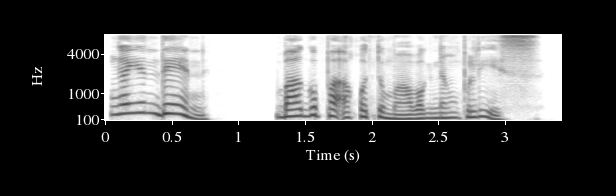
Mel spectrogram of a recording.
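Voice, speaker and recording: A woman's voice: mid-range voice, big pitch swings, measured pace, darkish tone, dry recording, voice pushed up. Woman narrator as stern father, cold authority, protective, audio storybook, dry sound. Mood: cold, commanding. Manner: cold, commanding. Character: stern wealthy father, protective, icy, commanding man.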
